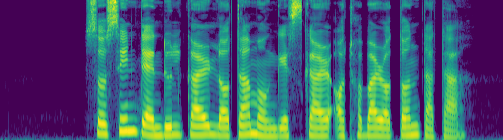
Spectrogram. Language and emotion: Assamese, neutral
